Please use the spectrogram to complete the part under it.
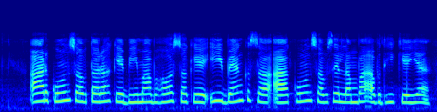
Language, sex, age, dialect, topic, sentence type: Maithili, female, 51-55, Bajjika, banking, question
